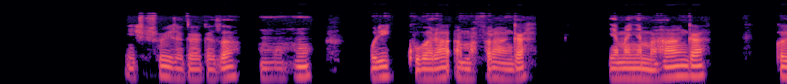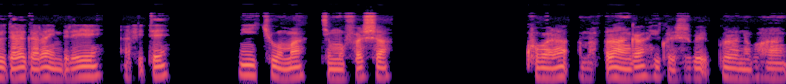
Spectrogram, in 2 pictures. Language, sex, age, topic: Kinyarwanda, male, 25-35, finance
